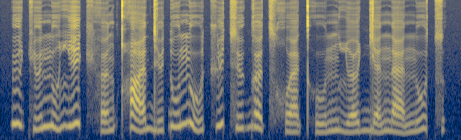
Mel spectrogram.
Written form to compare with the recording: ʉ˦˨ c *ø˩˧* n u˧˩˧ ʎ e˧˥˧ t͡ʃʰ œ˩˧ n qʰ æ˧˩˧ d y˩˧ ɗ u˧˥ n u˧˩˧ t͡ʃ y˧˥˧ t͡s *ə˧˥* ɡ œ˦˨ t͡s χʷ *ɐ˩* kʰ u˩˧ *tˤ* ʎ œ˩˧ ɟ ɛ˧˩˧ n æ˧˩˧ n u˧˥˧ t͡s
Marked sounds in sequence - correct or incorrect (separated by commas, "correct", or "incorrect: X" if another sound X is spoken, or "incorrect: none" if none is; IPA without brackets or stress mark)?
incorrect: ʉ˩˧, incorrect: ʉ˧˥, incorrect: æ˩, incorrect: n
